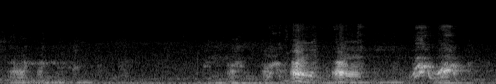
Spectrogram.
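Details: Šarplaninac puppies from a litter of Lun od Bjelica and Tara od Bjelica. After a quiet start, a few short, high yipping barks come in separate bursts in the second half, with a low background rumble.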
